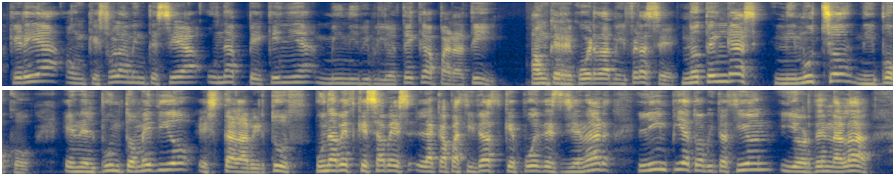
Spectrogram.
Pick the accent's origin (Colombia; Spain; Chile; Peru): Spain; Soy español y los calcetines se ponen de una manera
